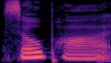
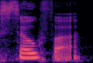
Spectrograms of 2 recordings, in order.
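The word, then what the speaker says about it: Sopha: parents gave me because sopa and you know the law culture the h is silent and so but it's spelt with the h-s-o-p-h-a so it looks like sofa in the american pronunciation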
